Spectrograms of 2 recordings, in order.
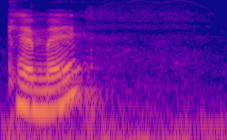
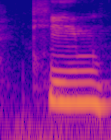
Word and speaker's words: Kemê: no we're visiting today K is that how you pronounce it yes K yes but I'm used to be Kim Kem k k anything goes is that an artist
